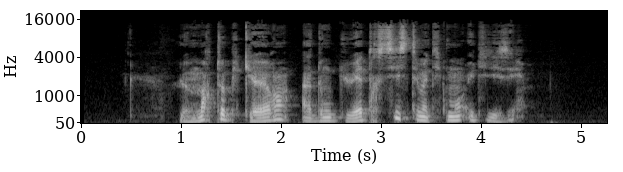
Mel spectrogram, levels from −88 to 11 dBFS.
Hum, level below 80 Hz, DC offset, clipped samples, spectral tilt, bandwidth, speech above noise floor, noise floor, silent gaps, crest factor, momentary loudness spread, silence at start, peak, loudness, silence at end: none; -52 dBFS; under 0.1%; under 0.1%; -4 dB/octave; 15 kHz; 46 dB; -65 dBFS; none; 20 dB; 11 LU; 1 s; 0 dBFS; -19 LUFS; 0.85 s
